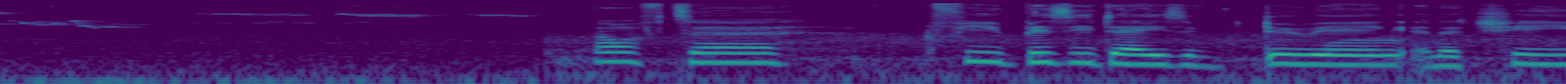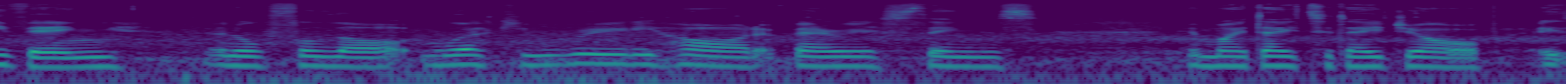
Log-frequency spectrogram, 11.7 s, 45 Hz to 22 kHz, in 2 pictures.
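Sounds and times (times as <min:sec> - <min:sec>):
birds singing outdoors on a farm on a sunny afternoon: 0:00.0 - 0:02.0
steady low rumble of wind: 0:00.0 - 0:11.7
speech: 0:02.2 - 0:11.7.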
